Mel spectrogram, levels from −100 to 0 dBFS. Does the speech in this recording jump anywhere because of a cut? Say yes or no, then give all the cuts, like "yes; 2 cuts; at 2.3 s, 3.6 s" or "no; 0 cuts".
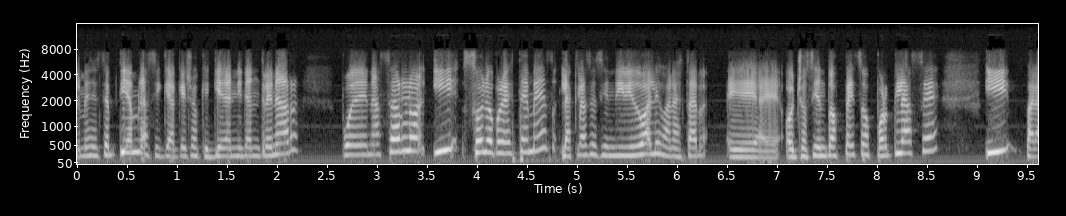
yes; 1 cut; at 3.4 s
